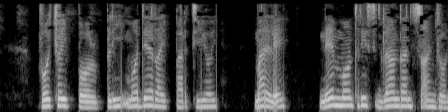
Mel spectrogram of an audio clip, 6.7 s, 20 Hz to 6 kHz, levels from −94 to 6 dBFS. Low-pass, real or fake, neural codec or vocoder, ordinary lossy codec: 5.4 kHz; real; none; MP3, 32 kbps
